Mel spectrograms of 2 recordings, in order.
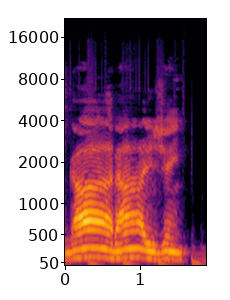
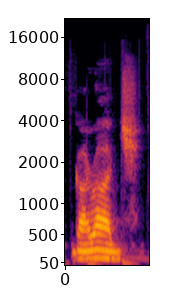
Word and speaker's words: garage: Nesse caso aqui, ó, a sílaba tônica é a segunda, garage.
